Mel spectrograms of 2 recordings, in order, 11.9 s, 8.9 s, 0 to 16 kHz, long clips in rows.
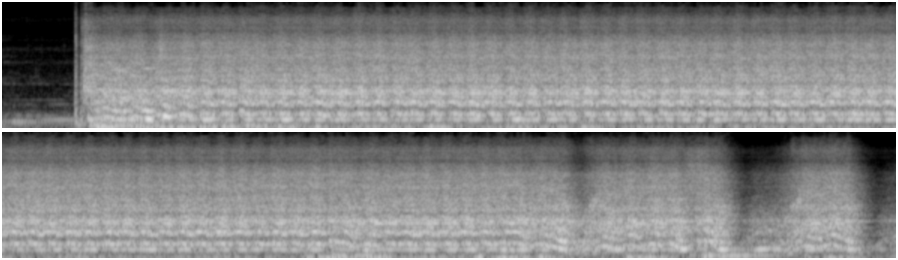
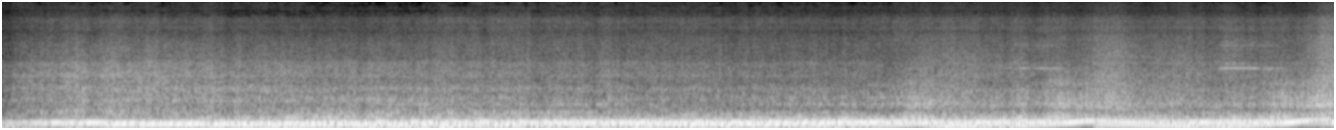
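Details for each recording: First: Freshly rebuilt 363 V8 with a new Holley Smart Coil, cam sync and crank trigger on Terminator X EFI, first start: runs rough and lumpy at a fast idle; owner suspects the timing or crank trigger setup, possibly 180° out. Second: Fresh rebuilt 363 V8 (new Diamond pistons after melted pistons) with Holley Smart Coil ignition and Terminator X EFI, idling stationary after first start, air-fuel leaning out; deep steady burble with a few light blips, no ticking, knocking or leaks; normal idle.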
